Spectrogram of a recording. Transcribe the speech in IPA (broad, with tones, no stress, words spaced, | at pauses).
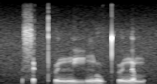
sɐ˨k̚pʰɵ˨˩n n̪iː˨ŋo˥w t̪ʰɵ˨˥nɐ˨˩m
